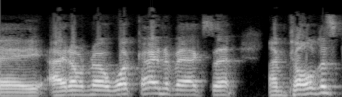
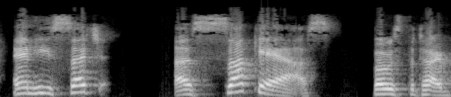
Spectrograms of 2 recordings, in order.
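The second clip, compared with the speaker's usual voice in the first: ordinary delivery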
